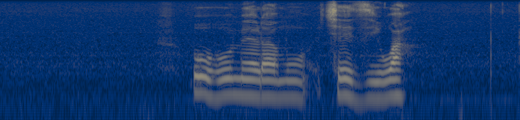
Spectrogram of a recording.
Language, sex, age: Venda, male, 37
